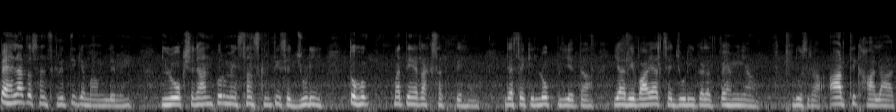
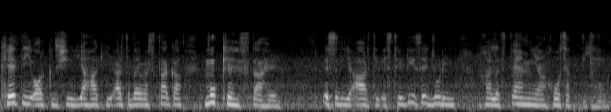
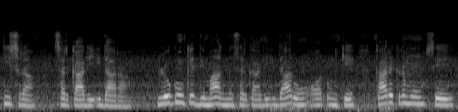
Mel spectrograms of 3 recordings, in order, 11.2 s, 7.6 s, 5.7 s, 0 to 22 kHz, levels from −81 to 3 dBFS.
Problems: constant background noise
